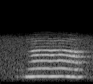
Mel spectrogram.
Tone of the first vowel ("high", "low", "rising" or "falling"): high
